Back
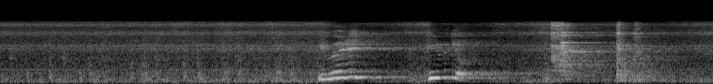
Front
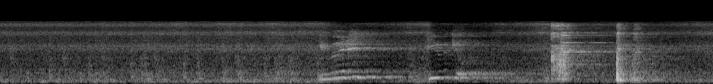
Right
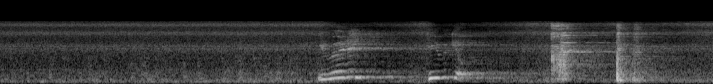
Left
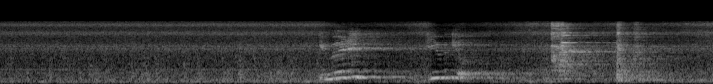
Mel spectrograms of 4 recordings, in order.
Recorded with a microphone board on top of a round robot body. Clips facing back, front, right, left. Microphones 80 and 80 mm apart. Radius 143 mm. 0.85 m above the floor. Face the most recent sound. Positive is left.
turn(degrees=-45)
